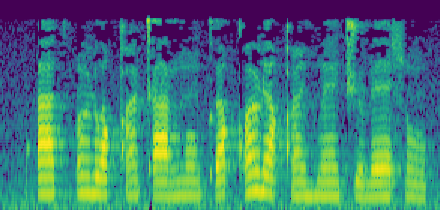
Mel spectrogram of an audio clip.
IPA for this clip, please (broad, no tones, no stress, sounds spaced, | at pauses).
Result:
ʔ a t͡sʼ õ ɽ o qʼ ɛ̃ kʼ a ŋ õ kʼ œ qʼ õ ɽ ɛ qʼ ĩ b ɛ̃ t͡ʃ o ɳ ɛ ɬ õ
